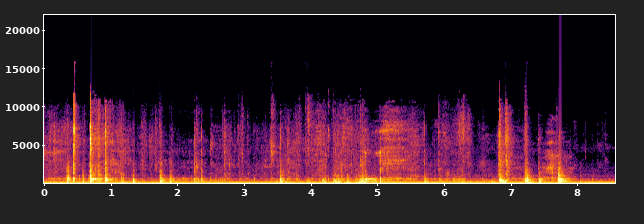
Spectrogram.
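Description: Fingers tapping and handling a metal Pokémon TCG collector chest tin: a scatter of light clicks and taps, with a few sharper knocks near the end, over a steady low hum.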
